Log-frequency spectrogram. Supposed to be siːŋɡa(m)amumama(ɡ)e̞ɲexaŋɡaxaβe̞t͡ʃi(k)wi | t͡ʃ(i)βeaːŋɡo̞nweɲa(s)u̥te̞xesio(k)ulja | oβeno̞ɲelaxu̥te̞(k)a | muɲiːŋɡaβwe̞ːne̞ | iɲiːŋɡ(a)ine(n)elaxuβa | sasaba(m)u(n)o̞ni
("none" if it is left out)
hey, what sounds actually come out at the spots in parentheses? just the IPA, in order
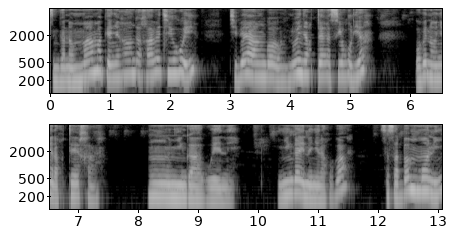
n, k, x, i, x, x, x, a, ɲ, m, m

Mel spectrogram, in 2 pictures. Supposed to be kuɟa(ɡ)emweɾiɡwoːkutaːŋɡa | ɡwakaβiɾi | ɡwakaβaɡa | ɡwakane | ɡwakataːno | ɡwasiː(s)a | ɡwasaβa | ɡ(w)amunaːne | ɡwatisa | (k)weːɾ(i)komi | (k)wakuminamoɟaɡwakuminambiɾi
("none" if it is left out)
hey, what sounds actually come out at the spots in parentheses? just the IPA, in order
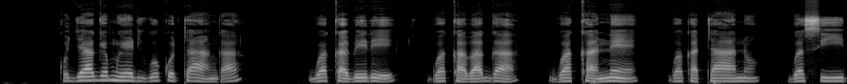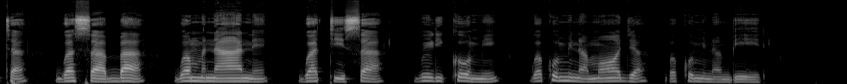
ɡ, t, w, ɡ, i, ɡ

